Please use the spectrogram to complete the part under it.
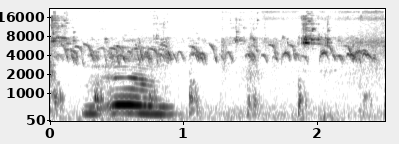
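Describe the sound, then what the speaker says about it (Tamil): Chickens kept at home, including older hens, cluck in a short burst with a drawn-out call, followed by softer scattered clucks close by. "நீங்கள் இந்த மாதிரி கோழி வளர்த்தீங்கன்னா"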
